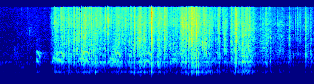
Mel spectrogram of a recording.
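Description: Dried fish rustle and crackle as hands pile them up.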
